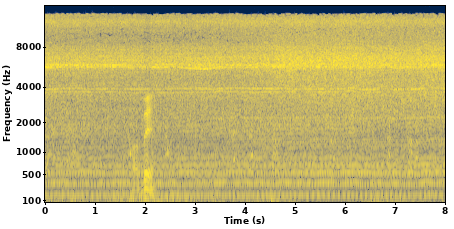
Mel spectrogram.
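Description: Drone propellers drone steadily throughout at moderate loudness, a constant insect-like whine with stable harmonic bands, while a voice briefly speaks over it.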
